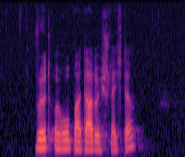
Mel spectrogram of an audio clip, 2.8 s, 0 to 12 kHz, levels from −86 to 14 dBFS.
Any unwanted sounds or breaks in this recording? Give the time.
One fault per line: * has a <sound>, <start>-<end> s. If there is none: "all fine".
all fine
